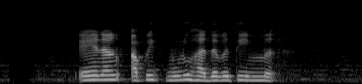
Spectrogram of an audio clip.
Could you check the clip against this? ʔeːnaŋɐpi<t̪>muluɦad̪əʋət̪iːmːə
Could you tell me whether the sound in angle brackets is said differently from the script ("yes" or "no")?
no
